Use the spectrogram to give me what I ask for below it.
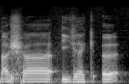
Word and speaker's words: La Haye: H-A-Y-E. Ouais, ça doit être ça. Haye, on va le dire à la française.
